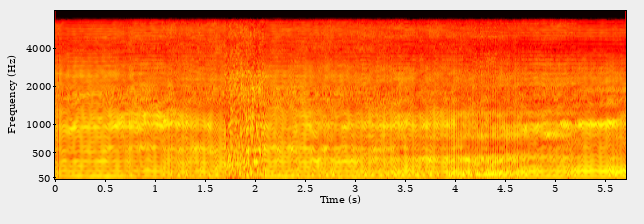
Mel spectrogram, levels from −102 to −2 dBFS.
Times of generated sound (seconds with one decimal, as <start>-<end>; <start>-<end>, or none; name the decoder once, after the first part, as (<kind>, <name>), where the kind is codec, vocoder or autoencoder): 0.0-1.7 (vocoder, Vocos); 2.1-5.7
